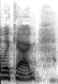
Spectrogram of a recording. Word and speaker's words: WCAG: Is that how you pronounce it? – Regards to, or is that like a very Swedish thing to do to just pronounce the acronym? No, no, no, no. People say the WCAG.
